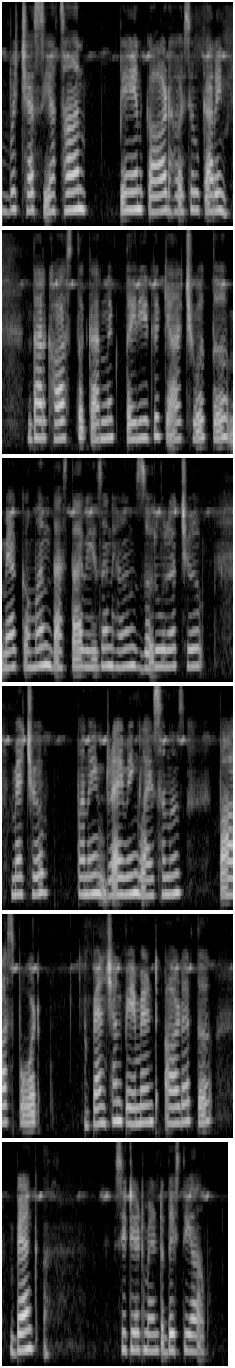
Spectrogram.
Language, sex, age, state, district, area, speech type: Kashmiri, female, 18-30, Jammu and Kashmir, Bandipora, rural, read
